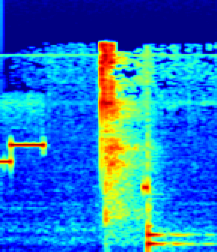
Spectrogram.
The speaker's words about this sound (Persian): متاسفانه که تماس این شنونده ما قطع شد.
